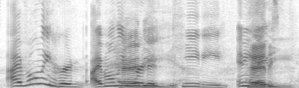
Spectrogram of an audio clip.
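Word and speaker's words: Hedē: It's H. Well, how would you pronounce H E D E? – A what? – Heady. – H E D E. – Yeah, that's how they're saying to pronounce it. – That would be Heed. – That's Heed. – Look, actually, Heed H E E D. – H E D E with a line over the second E. – Oh. – Yeah. Yeah. Okay. So the pronunciation is Heady.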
